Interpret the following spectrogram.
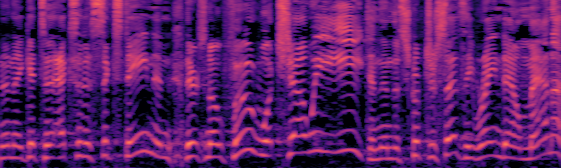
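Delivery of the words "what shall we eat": whining complaint. Retold or imitated.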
